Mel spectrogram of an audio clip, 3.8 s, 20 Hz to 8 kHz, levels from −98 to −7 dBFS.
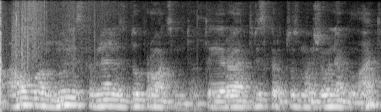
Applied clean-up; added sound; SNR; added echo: none; Fire; 19 dB; reverberation time 0.5 s.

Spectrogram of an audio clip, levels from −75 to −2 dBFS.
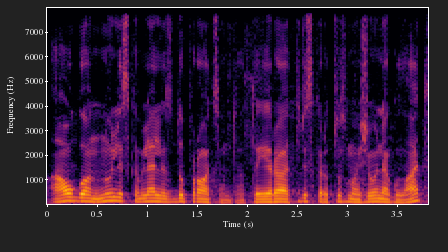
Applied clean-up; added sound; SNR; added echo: none; none; none; none.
